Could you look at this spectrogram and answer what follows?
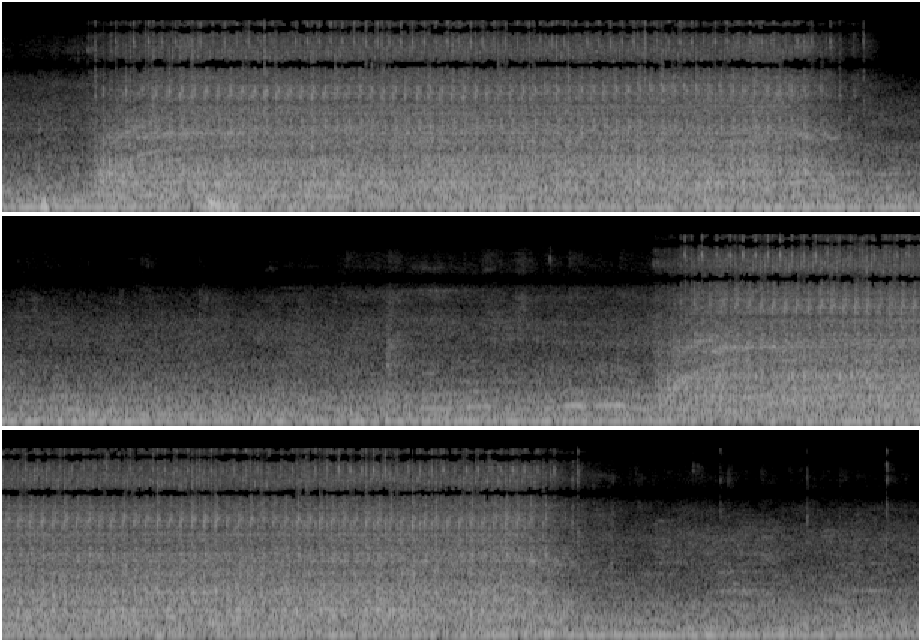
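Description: A sewing machine stitches a lay-flat collar in long, steady runs of fast, even mechanical humming, with a short slower stretch between runs, close by under faint room noise.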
